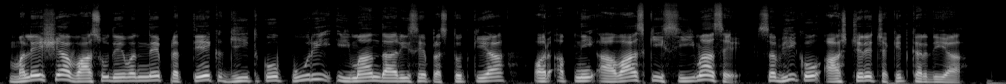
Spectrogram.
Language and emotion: Hindi, neutral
